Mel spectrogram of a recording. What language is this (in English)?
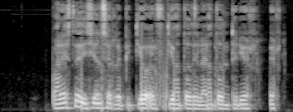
Spanish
